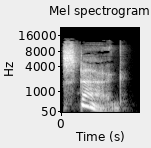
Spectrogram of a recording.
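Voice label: "stag", British English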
